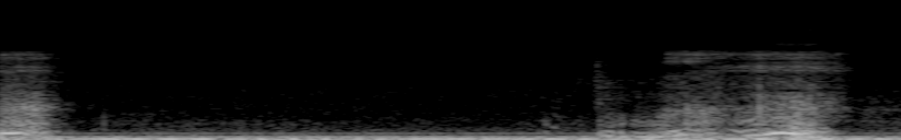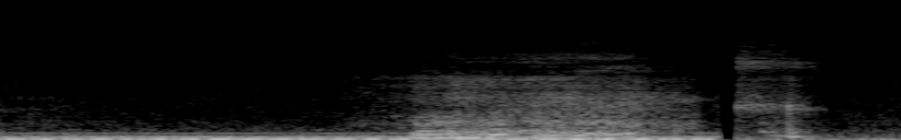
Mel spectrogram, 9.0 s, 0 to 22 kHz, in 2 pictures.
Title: 🐽 本日のイビキ / Snoring Sleep Sound 2025/02/11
